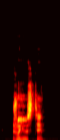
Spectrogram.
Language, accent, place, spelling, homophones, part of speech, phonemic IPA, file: French, France, Lyon, joyeuseté, joyeusetés, noun, /ʒwa.jøz.te/, LL-Q150 (fra)-joyeuseté.wav
- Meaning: 1. cheerful mood? 2. joke 3. ?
